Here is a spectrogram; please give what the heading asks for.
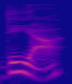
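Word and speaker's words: δι': in a Greek Lexicon diaa but the alpha has been dropped from pronunciation and marked with an apostrophe because the next word starts with the a sound so rather than saying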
